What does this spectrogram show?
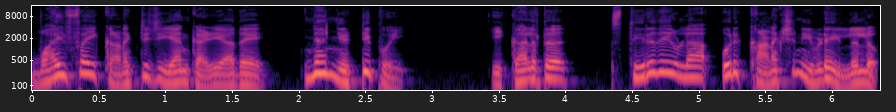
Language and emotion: Malayalam, surprised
